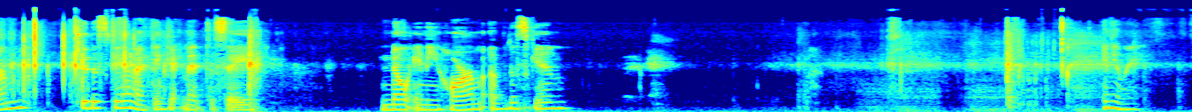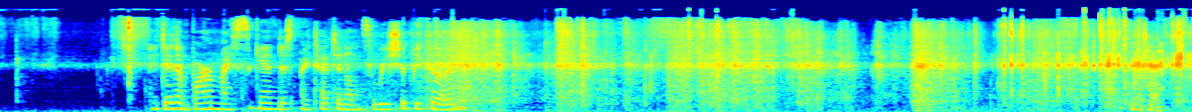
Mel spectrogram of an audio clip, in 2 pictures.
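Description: A plastic package crinkles as it is handled.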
